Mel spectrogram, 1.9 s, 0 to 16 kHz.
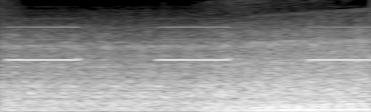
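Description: Steady, evenly spaced reversing beeps from a Mack R truck with a 237hp engine in Euro Truck Simulator 2, sounding alone over a continuous low engine idle rumble.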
